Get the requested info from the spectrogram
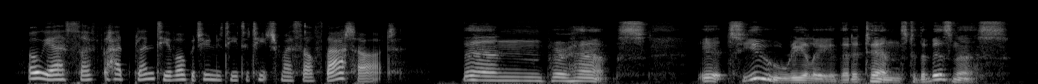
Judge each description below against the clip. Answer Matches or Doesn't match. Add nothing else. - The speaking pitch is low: Doesn't match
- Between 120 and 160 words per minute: Matches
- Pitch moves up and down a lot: Matches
